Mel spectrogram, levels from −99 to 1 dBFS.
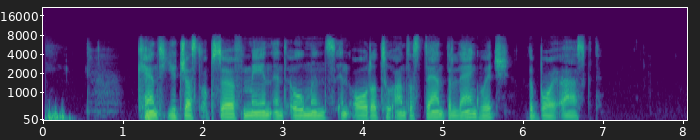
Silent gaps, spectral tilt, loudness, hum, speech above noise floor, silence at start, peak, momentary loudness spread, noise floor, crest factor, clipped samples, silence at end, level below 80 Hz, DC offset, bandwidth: none; -5 dB/octave; -30 LUFS; none; 55 dB; 0.05 s; -10 dBFS; 10 LU; -84 dBFS; 20 dB; under 0.1%; 1.3 s; -58 dBFS; under 0.1%; 8 kHz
